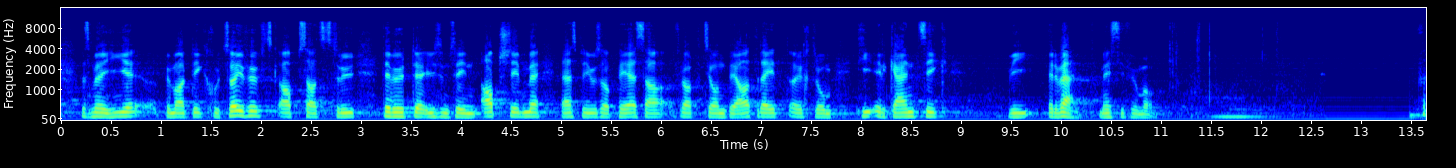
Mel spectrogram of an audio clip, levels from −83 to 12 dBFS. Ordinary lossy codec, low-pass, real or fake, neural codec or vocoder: none; 9.9 kHz; real; none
